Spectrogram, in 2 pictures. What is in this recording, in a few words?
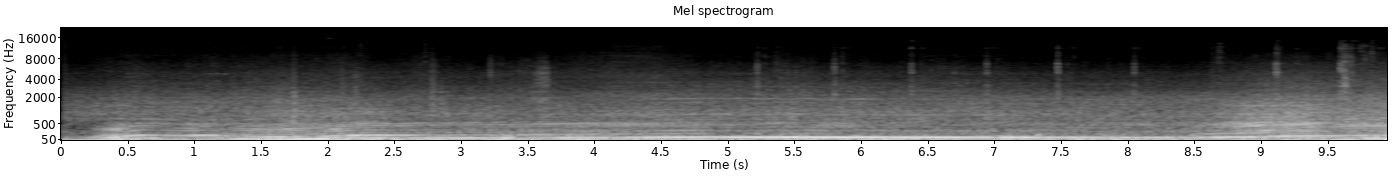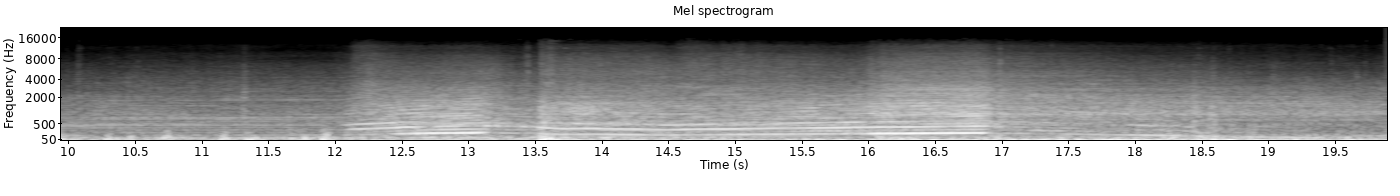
inside warm pulling on highway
